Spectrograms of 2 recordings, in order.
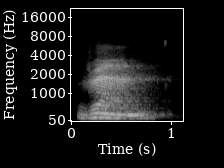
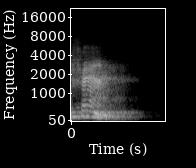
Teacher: in a word like van, if we mispronounce the v as f, we end up having fan.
